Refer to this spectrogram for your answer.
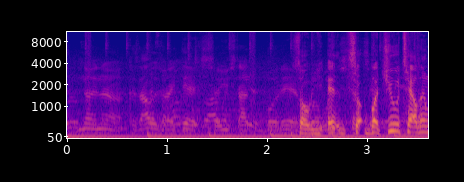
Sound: overlapping chattering

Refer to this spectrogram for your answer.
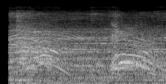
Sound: crowd

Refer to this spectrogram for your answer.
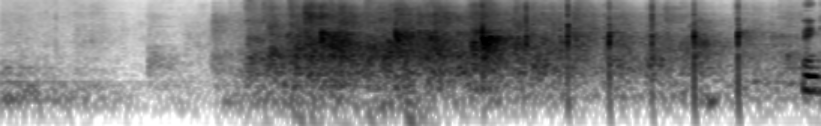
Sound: audience applause

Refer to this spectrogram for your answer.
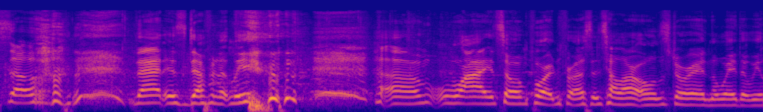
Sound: laughs

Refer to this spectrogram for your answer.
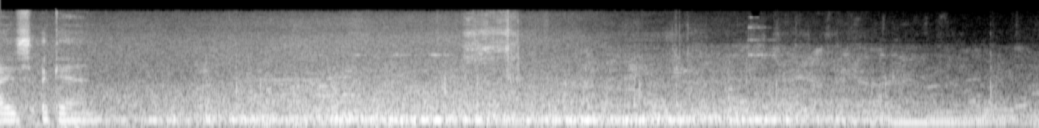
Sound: sounds of a crowded plaza

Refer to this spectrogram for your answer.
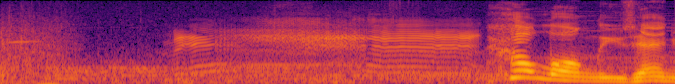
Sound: sheep bleating

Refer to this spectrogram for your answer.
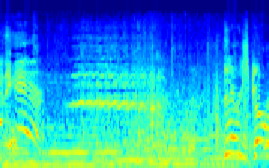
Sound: horse neighing

